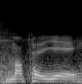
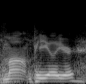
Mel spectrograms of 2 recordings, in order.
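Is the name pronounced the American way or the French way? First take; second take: French; American. First: The name is pronounced in the French way. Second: The name is pronounced in the American way. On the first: "French city in France" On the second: "But this is America. So how do you say it?"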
